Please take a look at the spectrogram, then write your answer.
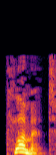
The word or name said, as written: plummet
